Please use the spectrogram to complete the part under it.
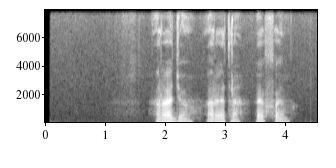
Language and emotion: Russian, neutral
